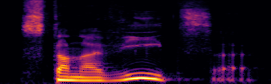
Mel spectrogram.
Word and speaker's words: становиться: very long Russian word stanavita which means to become in English this word has four syllables and the stress falls on the penultimate third syllable be advised there are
